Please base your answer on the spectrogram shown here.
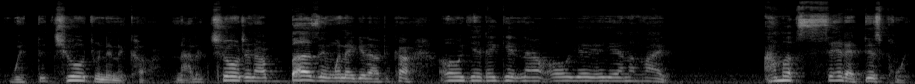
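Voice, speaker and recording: Guy in his 40s telling his own story, mid-pitch voice, acts out the back and forth. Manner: animated, acts out both sides of the dialogue. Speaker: vlogger. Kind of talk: personal storytelling to camera.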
